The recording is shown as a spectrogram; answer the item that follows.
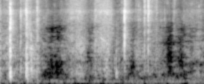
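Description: Packing tape and a cardboard box being pulled and pried at, rustling and crackling, with a few sharp clicks and snaps near the start and again later; the tape is still holding.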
